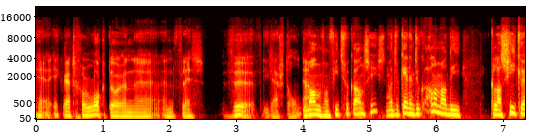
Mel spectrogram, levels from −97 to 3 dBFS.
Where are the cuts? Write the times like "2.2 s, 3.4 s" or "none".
4.0 s, 5.2 s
